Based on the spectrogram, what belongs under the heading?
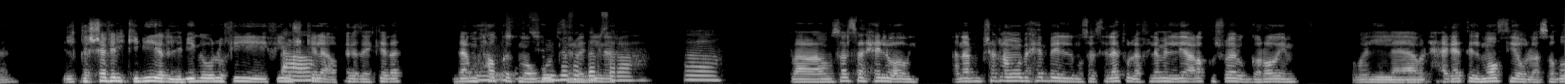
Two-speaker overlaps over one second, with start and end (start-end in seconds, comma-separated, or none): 4.8-6.2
